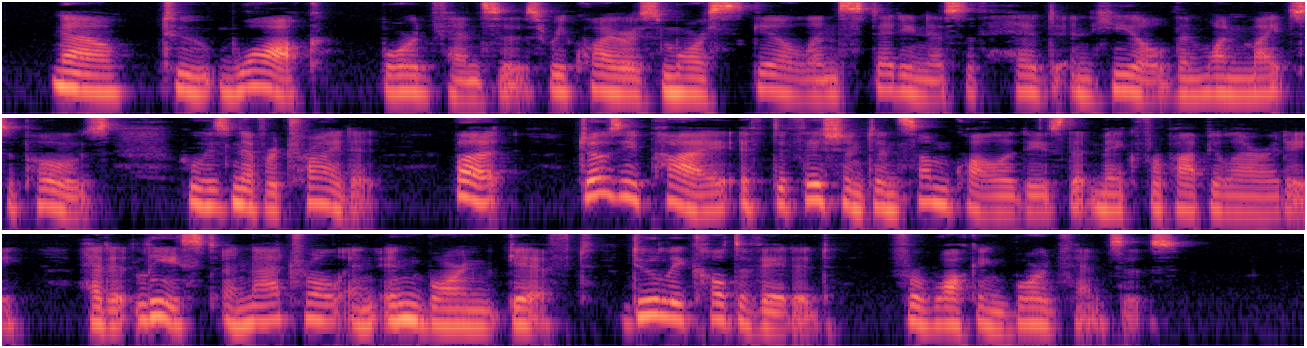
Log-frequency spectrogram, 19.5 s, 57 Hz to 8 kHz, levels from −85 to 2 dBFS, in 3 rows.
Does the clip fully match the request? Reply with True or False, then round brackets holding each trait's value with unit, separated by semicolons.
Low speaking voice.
False (155 Hz)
